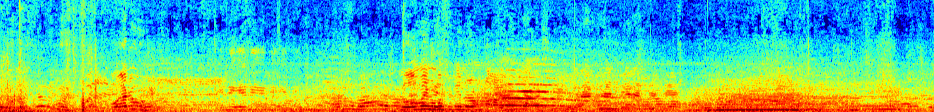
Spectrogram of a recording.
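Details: Giant cattle unloading from a truck produce a string of wavering moos, some rising and falling, one ending in a long steady low note, amid human chatter and engine noise.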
